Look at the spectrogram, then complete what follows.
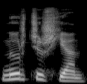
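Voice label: "нырчышъян", Komi, female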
